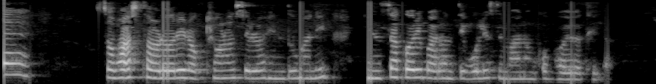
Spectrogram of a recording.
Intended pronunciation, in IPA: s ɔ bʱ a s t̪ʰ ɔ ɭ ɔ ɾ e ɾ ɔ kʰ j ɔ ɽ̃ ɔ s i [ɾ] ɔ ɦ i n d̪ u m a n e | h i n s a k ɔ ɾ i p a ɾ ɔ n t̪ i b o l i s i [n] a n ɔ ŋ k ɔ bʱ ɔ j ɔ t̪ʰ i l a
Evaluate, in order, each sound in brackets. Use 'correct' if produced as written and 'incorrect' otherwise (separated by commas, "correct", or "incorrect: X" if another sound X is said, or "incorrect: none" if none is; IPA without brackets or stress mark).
incorrect: ɭ, incorrect: m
